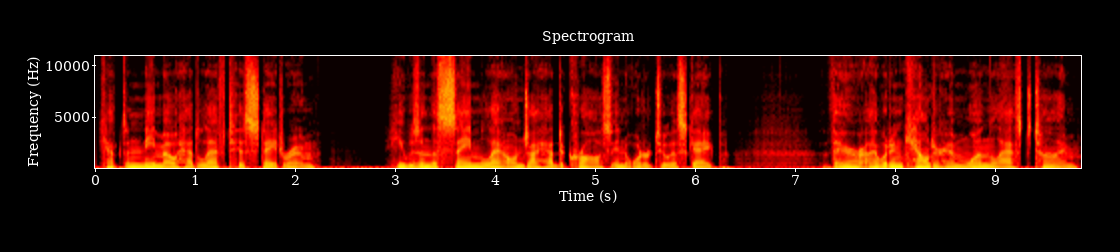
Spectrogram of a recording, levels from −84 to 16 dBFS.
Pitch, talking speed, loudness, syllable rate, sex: 135 Hz, 170 wpm, -19 LUFS, 4.8 syllables/s, male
